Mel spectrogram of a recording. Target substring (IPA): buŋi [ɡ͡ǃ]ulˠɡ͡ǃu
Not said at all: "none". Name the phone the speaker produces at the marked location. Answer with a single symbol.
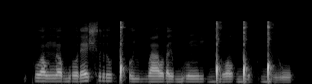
ɡ͡ǃ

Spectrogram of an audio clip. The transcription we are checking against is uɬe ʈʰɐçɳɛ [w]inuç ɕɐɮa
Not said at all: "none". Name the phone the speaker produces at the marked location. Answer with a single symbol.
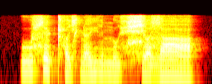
j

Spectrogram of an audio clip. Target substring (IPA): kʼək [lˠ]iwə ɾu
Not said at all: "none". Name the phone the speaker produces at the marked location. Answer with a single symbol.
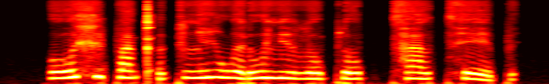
l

